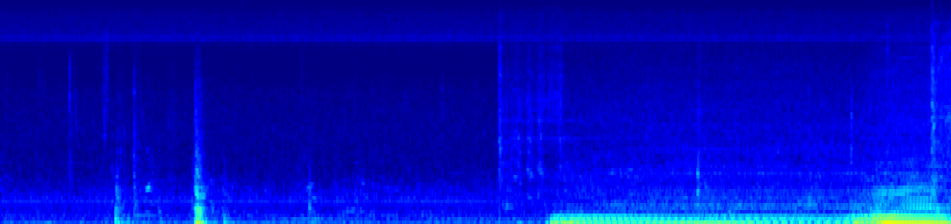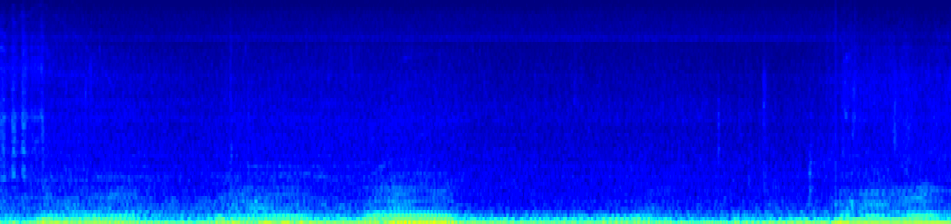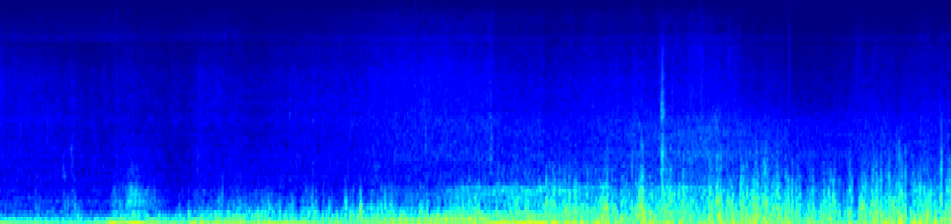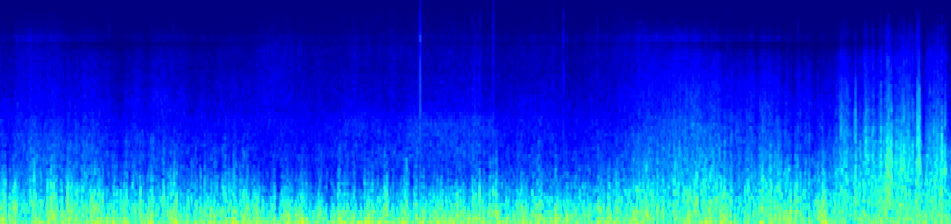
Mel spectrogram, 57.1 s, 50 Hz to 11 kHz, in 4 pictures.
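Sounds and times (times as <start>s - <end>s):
road and wind noise: 0.0s - 57.0s
car engine starting and revving: 7.4s - 44.5s.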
